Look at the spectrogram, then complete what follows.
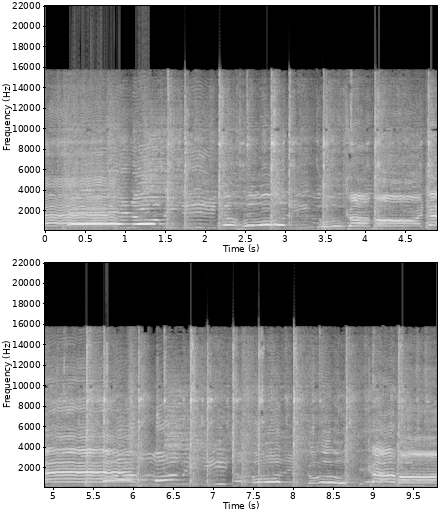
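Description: Gospel music: a singer holds and bends long, wavering notes over accompaniment, with frequent sharp percussion hits throughout.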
